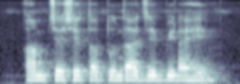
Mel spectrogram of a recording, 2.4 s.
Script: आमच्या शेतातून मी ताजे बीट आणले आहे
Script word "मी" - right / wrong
wrong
